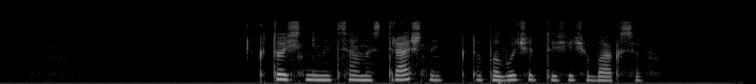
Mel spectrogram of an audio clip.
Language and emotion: Russian, neutral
